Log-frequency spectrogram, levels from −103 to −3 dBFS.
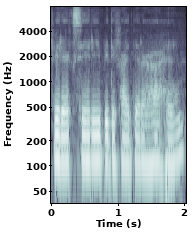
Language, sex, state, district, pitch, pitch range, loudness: Hindi, male, Arunachal Pradesh, Papum Pare, 110 Hz, 105-115 Hz, -17 LUFS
